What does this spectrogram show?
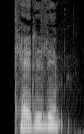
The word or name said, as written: kattelem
